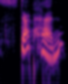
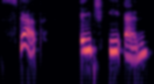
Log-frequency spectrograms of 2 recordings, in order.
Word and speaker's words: Stephen: of one syllable and i read the name steven wrong i used to read it s-t-e-p step h-e-n hen step hen is stephen stephen is step 10 stephen is stephen h-e-n steven well what if stephen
